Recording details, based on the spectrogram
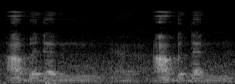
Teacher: huruf ba mati di tengah kalimah, hukumnya qalqalah surah, dilantunkan bunyi ba mati itu dengan lantunan yang kecil sahaja. Abdan, abdan, ada lantunan tapi tidak kuat.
